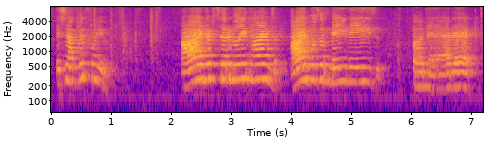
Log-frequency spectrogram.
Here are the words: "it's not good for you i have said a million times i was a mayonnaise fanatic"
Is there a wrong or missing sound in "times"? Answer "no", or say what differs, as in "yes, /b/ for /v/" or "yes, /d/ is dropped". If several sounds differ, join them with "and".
no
